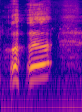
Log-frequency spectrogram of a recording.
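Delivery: bright burst of laughter; laughing. Real, not acted. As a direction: laugh at your own slip. Laughs at own slip.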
